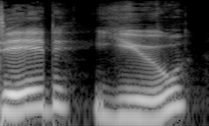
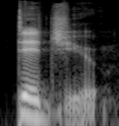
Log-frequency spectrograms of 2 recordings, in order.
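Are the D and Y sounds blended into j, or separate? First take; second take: separate; blended. First: The D and Y sounds are kept separate. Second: The D and Y blend into a j sound.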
